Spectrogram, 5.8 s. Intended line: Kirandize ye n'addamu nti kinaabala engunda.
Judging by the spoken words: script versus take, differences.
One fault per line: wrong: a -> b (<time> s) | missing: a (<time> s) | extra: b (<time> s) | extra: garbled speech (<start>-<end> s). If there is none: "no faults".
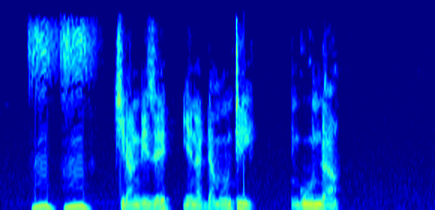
missing: kinaabala (3.2 s)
